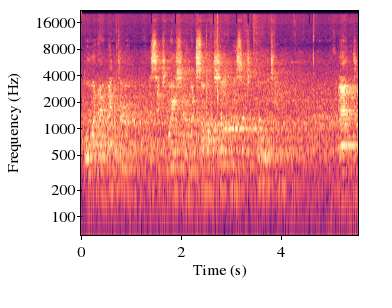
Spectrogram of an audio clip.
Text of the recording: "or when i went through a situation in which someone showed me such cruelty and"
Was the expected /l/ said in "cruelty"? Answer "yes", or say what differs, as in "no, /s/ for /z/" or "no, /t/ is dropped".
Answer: no, /l/ is dropped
